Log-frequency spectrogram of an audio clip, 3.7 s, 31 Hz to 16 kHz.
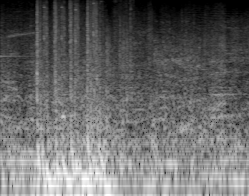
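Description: A 500 kilo bomb goes off in the Helldivers 2 video game, a heavy booming blast with clattering bursts around a second in, then a loud sustained rumble that slowly settles.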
